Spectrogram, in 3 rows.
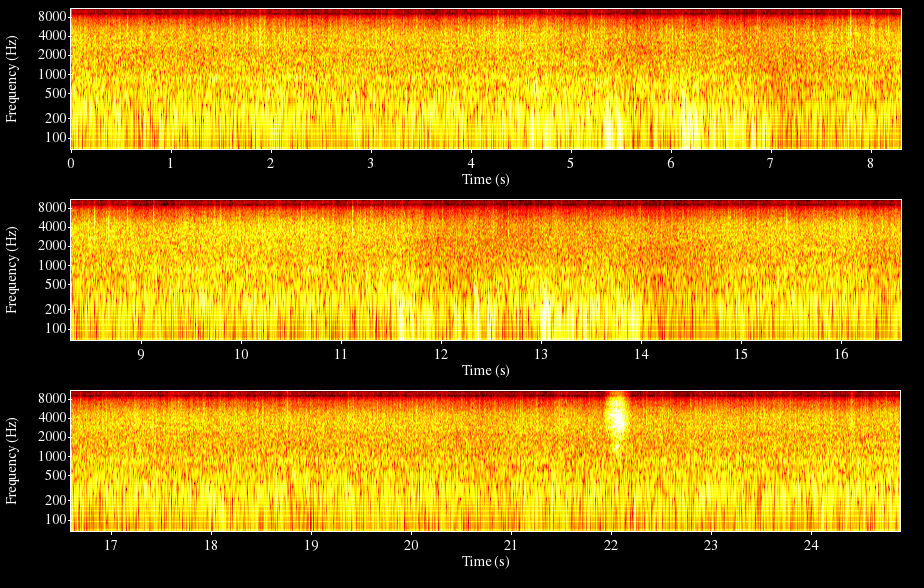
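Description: Heavy rain on the roof and windshield of a Tesla Model X, with tyre spray and road noise from wet highway driving, heard inside the cabin. Two louder low swells come through about 5 and 12 seconds in, and there is one brief sharp high sound near the end.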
